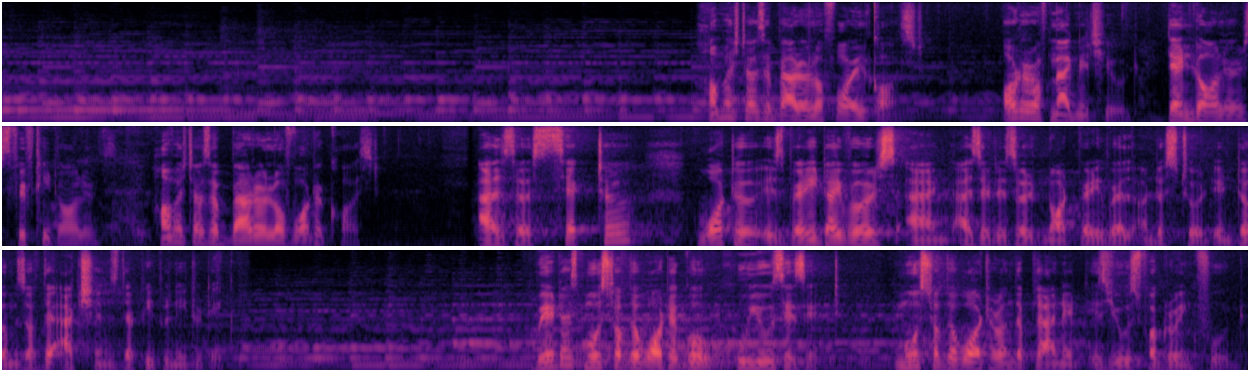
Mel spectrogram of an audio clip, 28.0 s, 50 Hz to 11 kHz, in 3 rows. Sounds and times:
Music: 0.0s - 8.4s, 19.9s - 28.0s
Speech: 5.3s - 6.9s, 7.5s - 12.2s, 12.9s - 20.5s, 22.7s - 28.0s.

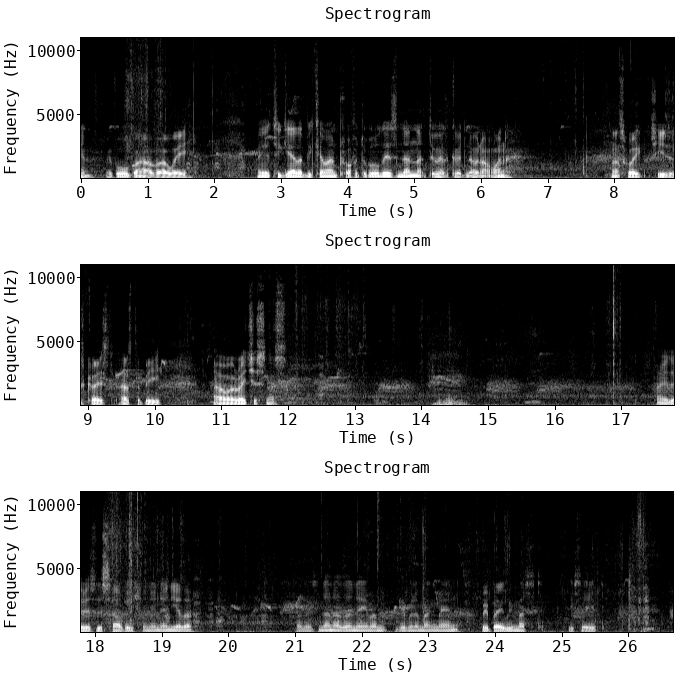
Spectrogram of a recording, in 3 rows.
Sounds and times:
Speech: 0.0s - 1.7s, 2.6s - 6.6s, 8.0s - 10.2s, 10.8s - 12.2s, 17.5s - 19.6s, 21.0s - 25.6s
Animal: 7.4s - 26.6s.

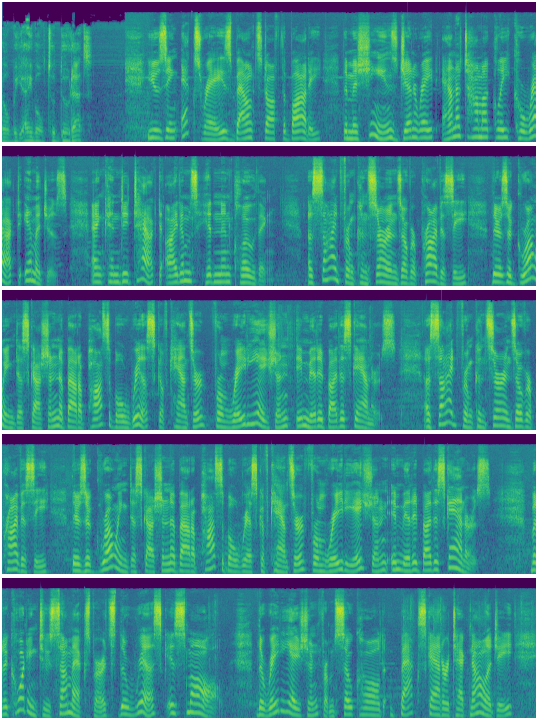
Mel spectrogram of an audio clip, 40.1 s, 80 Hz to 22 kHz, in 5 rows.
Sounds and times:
Speech: 0.0s - 1.4s, 2.2s - 31.4s, 32.0s - 39.7s.

